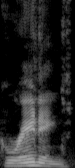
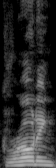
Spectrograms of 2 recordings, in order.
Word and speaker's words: Groening: It's kind of like similar with Matt Groening, of The Simpsons, and a lot of people always thought his last name was supposed to be pronounced Matt Groening.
